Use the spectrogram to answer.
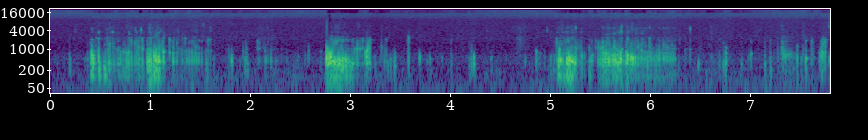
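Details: Stomach growling (borborygmi): low gurgling rumbles in three main bursts with quieter bubbling between.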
